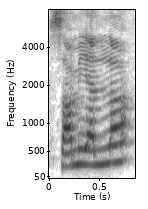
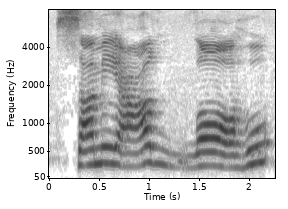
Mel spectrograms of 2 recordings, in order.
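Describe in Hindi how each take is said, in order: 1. अल्लाह में L पतला और हल्का सुनाई देता है। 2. अल्लाह में L भारी और भरा हुआ सुनाई देता है।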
